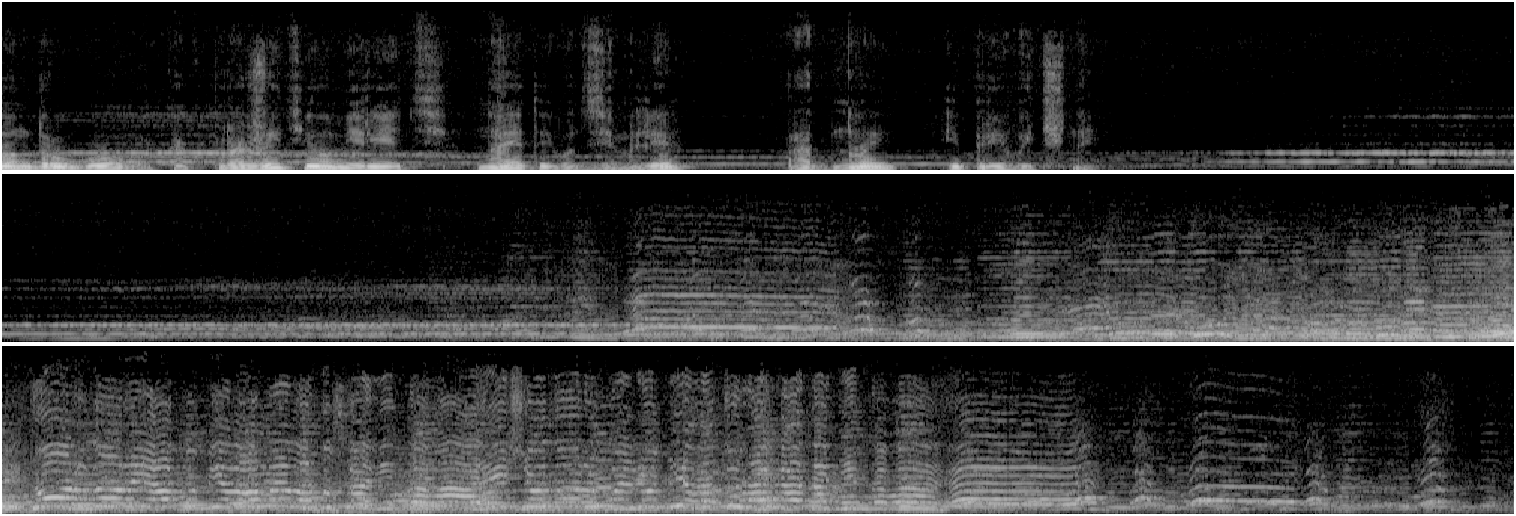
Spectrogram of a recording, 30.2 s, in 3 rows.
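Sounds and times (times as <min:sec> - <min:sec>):
speech: 0:00.0 - 0:04.6, 0:05.2 - 0:07.4
dense crowd of villagers chattering: 0:00.0 - 0:08.1, 0:12.6 - 0:30.2
laughter: 0:14.2 - 0:20.3, 0:25.8 - 0:30.2
dog yipping: 0:15.0 - 0:16.4, 0:27.2 - 0:30.0.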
